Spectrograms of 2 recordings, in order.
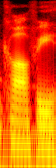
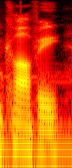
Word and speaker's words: Coffey: The giant John Coffey has mental limitations, advising everyone he meets that his name is like the drink only not spelled the same, and crying on his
